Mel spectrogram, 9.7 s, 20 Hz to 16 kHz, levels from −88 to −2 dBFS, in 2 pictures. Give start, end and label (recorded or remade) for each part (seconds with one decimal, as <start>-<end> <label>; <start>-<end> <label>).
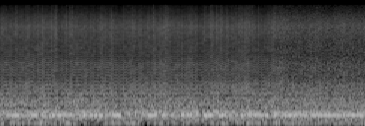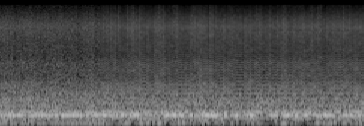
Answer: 0.0-3.7 remade; 3.7-6.2 recorded; 6.2-9.7 remade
